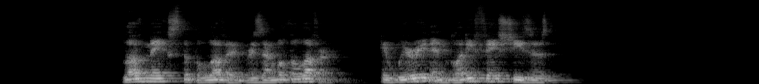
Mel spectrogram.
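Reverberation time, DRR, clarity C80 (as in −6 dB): 0.40 s, −3.5 dB, 15.5 dB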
